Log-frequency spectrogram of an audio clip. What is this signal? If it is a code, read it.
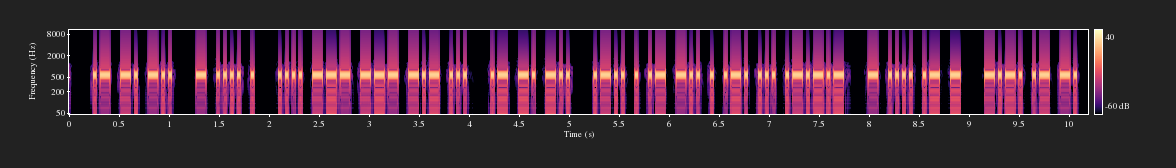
Morse code, heard as a keyed tone, about 34 wpm, 600 Hz. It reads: AND THE HOOKS AND LEADERS. THAT CAN
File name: the old man and the sea / the old man and the sea 1 35wpm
